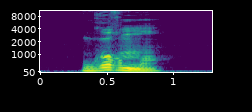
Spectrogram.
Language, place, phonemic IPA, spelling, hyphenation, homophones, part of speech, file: French, Paris, /ɡuʁ.mɑ̃/, gourmand, gour‧mand, gourmands, adjective / noun, Fr-gourmand.ogg
- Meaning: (adjective) 1. eating a lot 2. having a love for good food, demanding of food quality; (noun) a person who eats a lot, or who has refined tastes in food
